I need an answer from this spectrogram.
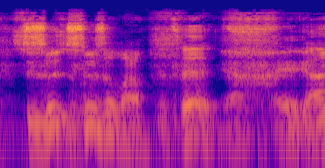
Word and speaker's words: Suzzallo: And now I'm super self-conscious about saying the name wrong. Suzzallo.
